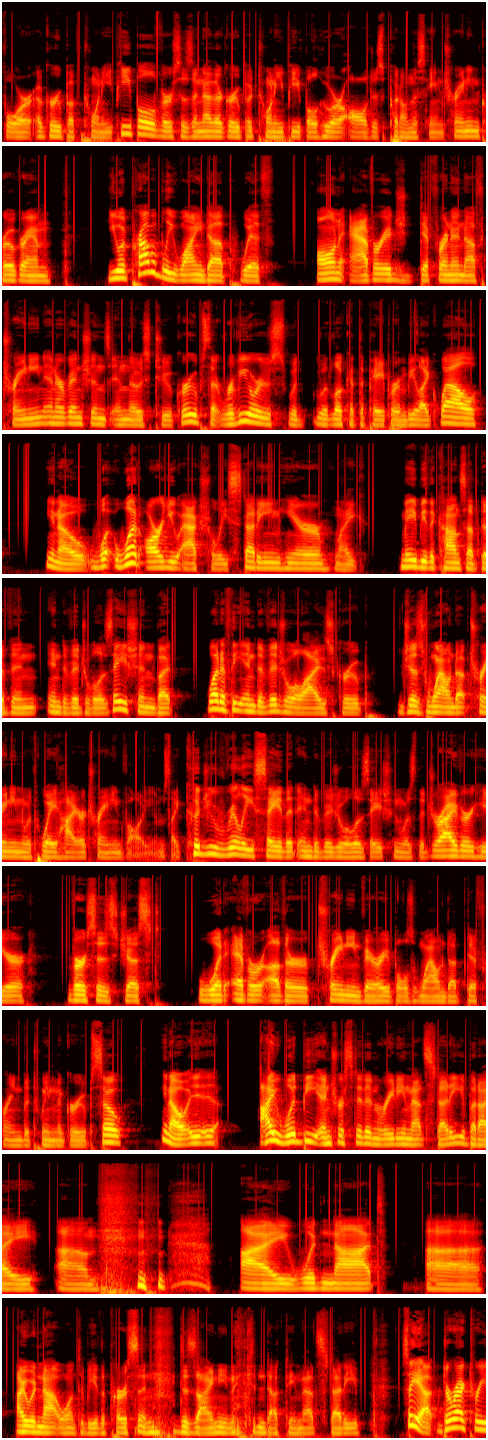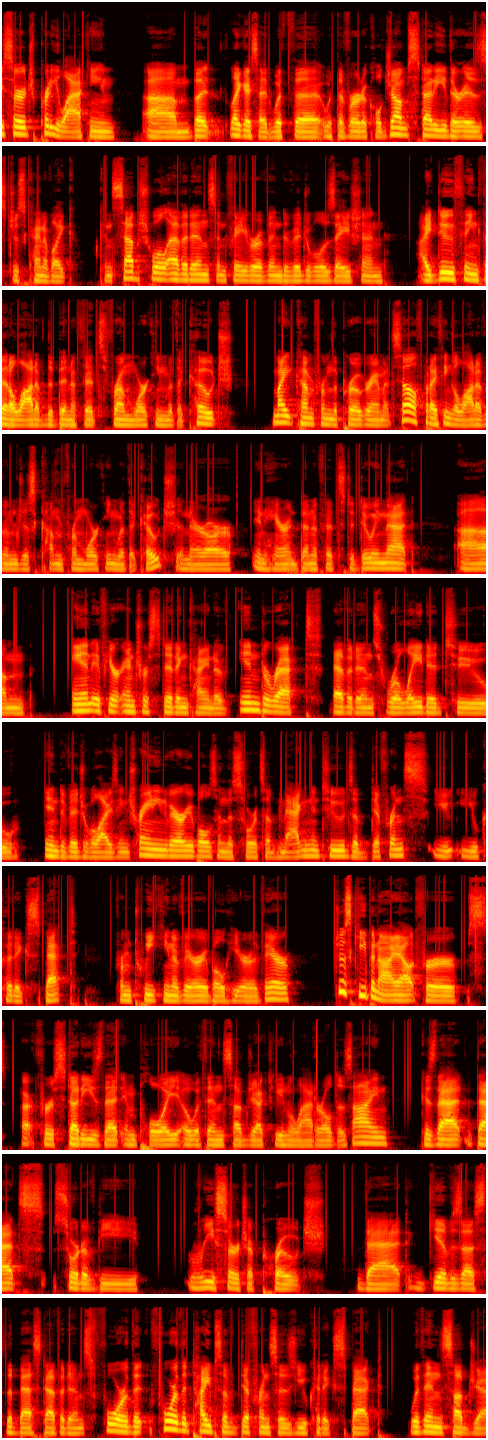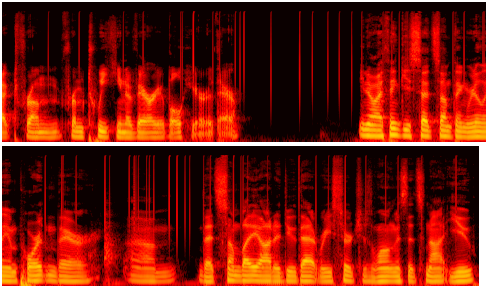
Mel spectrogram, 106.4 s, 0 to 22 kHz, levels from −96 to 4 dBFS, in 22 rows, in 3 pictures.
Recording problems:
crackle, like an old record; faint; 30 dB below the speech

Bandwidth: 17 kHz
